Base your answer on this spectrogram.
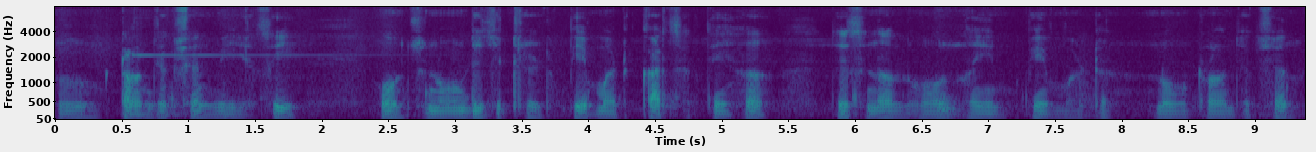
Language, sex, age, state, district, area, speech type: Punjabi, male, 45-60, Punjab, Jalandhar, urban, spontaneous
